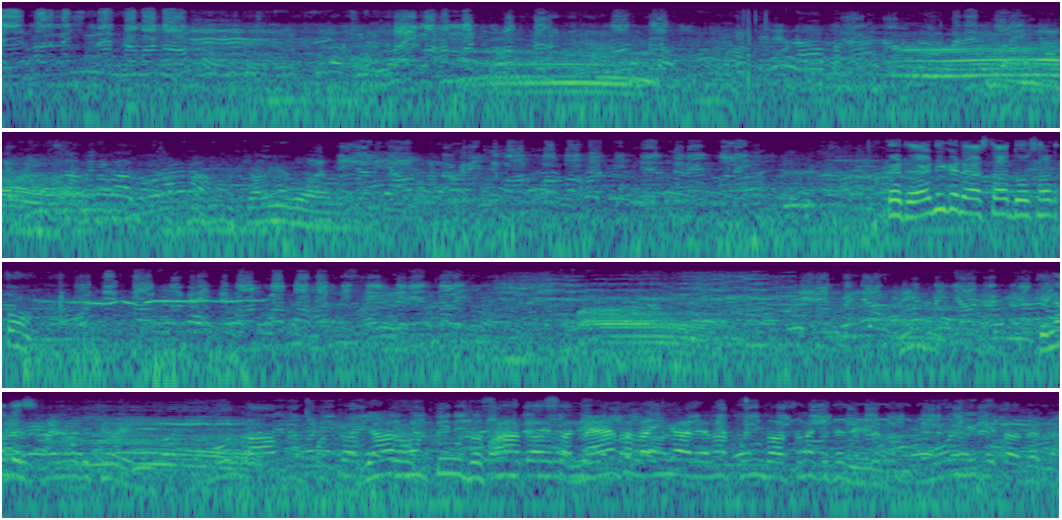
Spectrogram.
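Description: A crowd murmurs and chatters all around outdoors.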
